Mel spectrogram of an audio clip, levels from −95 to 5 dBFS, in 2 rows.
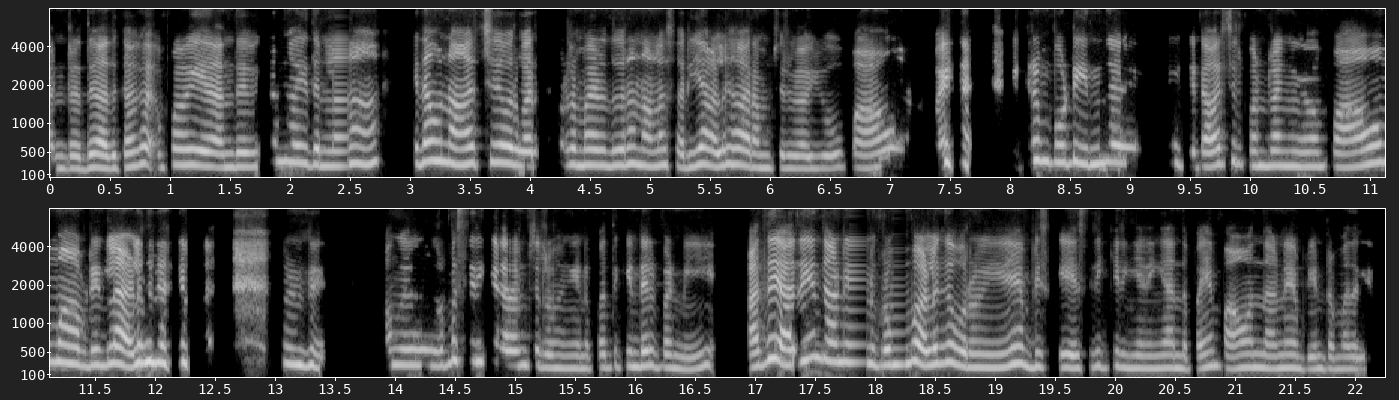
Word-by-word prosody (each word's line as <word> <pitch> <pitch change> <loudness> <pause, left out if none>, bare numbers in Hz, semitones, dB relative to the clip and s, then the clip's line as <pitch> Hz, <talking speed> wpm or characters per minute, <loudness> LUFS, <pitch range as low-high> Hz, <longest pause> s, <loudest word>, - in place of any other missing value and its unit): பண்றது. 210 +1 -3
அதுக்காக 235 +6 0
அப்ப 275 +5 -3 0.3
அந்த 235 +1 -2
விக்ரமாதித்தன்லலாம், 290 -2 -1 0.4
ஏதாவ 335 +3 +4
ஒண்ணு 320 -3 +2
ஆச்சு 300 +2 0
அவரு 290 -2 +4
வருத்தப்படுற 280 +2 -3
மாரி 275 0 +3
இருந்ததுன்னா, 270 +2 0
நான்லாம் 265 +2 -1
சரியா 235 +6 +1
அழுக 275 +3 +1
ஆரம்பிச்சுருவேன். 220 -2 -3
ஐயோ! 215 0 -5 0.2
பாவம் 245 +6 -2 0.3
பயன் 325 -2 +3 0.3
விக்ரம் 345 -1 -1
போட்டு 315 +1 +1
இந்த 300 +2 +1 0.5
அளவுக்கு 270 -5 -10
டார்ச்சர் 280 +4 -1
பண்றாங்கவன். 255 -1 -1
பாவோம்மா 295 +8 +2
அப்டின்னுலாம் 275 +1 +5
அழுதுனே 310 +2 +5 1.1
ஒண்ணு. 270 -2 +1 0.6
அவங்க 275 +1 -2 0.3
ரொம்ப 310 +7 -1
சிரிக்க 330 -5 -1
ஆரம்பிச்சுருவாங்க. 230 -5 -3
என்ன 210 -1 -7
பாத்து 230 +1 -8
கிண்டல் 250 -1 0
பண்ணி. 205 -3 -4 0.5
அது 275 +10 +3
அதையும் 365 +7 +2
தாண்டி 330 -1 +3
எனக்கு 275 -2 +1
ரொம்ப 285 +3 0
அழுங்கா 295 +4 +2
வரும். 230 -2 0 0.2
ஏன் 300 +1 +3
அப்டி 240 -2 -3
சி 230 - -4 0.2
சிரிக்கிறீங்க 230 -2 -6
நீங்க 215 +1 -3
அந்த 210 -2 -4
பையன் 250 +3 -4
பாவம் 225 +2 -1
தானே 220 +1 -1
அப்டின்ற 205 0 -6
மாதிரி. 200 -1 -6
260 Hz, 150 wpm, -21 LUFS, 230-290 Hz, 1.1 s, அப்டின்னுலாம்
